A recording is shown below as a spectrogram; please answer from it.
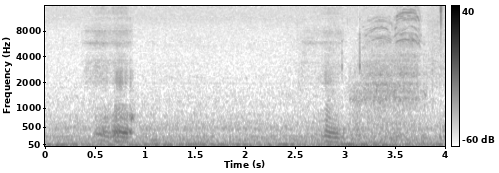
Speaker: can you guys hear that snoring that's my cat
